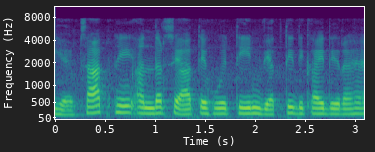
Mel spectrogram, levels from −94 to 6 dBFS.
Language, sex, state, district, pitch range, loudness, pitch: Hindi, female, Gujarat, Valsad, 155-180 Hz, -16 LUFS, 165 Hz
